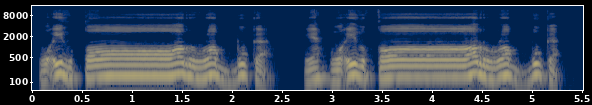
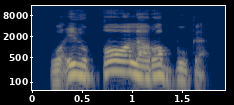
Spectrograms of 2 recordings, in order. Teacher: Jadi lamnya tidak dibaca, lamnya hilang ya. Lamnya diidgamkan ke ro. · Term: idgham kabir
